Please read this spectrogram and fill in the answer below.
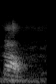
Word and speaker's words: calf: और इसके बच्चा को बोलते हैं काफ। एल साइलेंट रहेगा, एल को नहीं बोलेंगे, काफ, CALF, एल साइलेंट रहेगा।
